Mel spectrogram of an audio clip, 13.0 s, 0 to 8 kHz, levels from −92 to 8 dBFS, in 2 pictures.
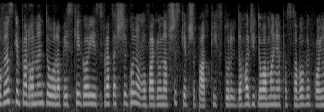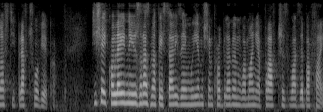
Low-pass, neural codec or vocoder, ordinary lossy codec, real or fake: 7.2 kHz; codec, 16 kHz, 1.1 kbps, Voila-Tokenizer; none; fake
